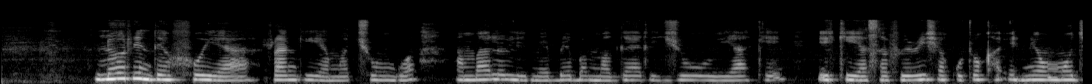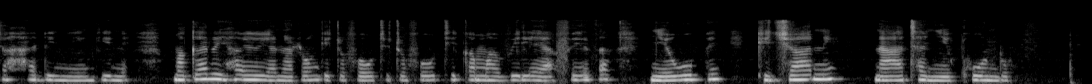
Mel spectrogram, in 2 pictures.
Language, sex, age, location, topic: Swahili, female, 18-24, Kisumu, finance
